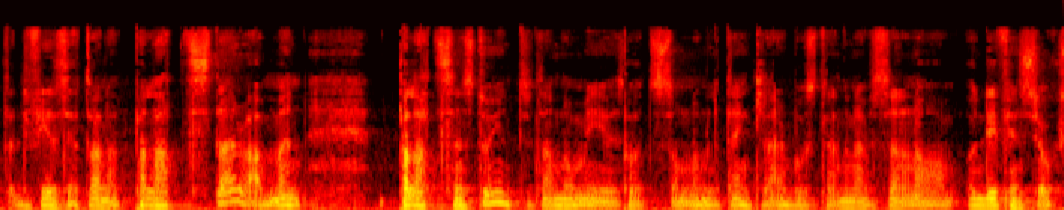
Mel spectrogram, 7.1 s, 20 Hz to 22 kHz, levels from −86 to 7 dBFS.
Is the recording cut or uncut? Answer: cut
